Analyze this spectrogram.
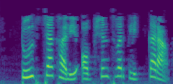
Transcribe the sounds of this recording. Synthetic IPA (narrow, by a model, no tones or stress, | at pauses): ʈuːlst͡ɕjakʰaliːʔɔpɕənsʋəɾklikːəɾa̰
